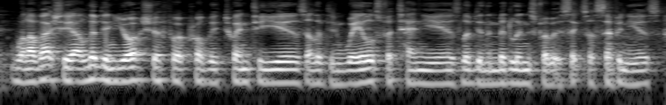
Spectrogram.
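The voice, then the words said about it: Strong Scottish accent. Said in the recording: “a strong Scottish accent”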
